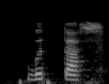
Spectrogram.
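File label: "быдтас", Komi, female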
